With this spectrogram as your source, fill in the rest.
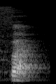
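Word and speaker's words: ث: Sedangkan kalau titiknya ada 3 di atas, maka kita bacanya tha. Lidahnya digigit di tengah-tengah, di kedua gigi.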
